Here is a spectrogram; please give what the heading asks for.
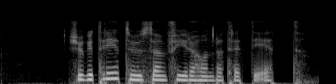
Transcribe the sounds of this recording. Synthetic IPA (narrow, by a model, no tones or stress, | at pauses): ɕʉ̟ːɡʊt̪ʰɾeːt̪ʰʉ̟ːsənfyːɾaɦɵnd̪ɾat̪ʰɾɛt̪ːɪ̰ʔɛt̪ː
